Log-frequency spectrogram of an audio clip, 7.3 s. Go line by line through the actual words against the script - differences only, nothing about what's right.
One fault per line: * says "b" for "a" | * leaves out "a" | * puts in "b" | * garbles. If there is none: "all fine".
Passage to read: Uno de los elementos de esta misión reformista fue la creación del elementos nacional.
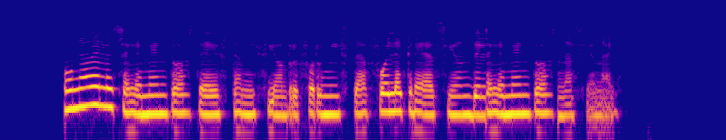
all fine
